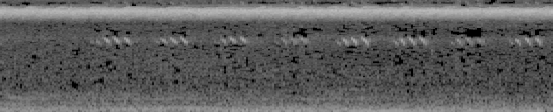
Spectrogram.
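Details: Short cricket chirps of a few clipped pulses, about two each second, sound over an unbroken very high-pitched insect whine.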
